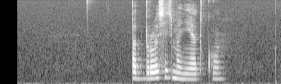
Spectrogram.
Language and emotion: Russian, neutral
